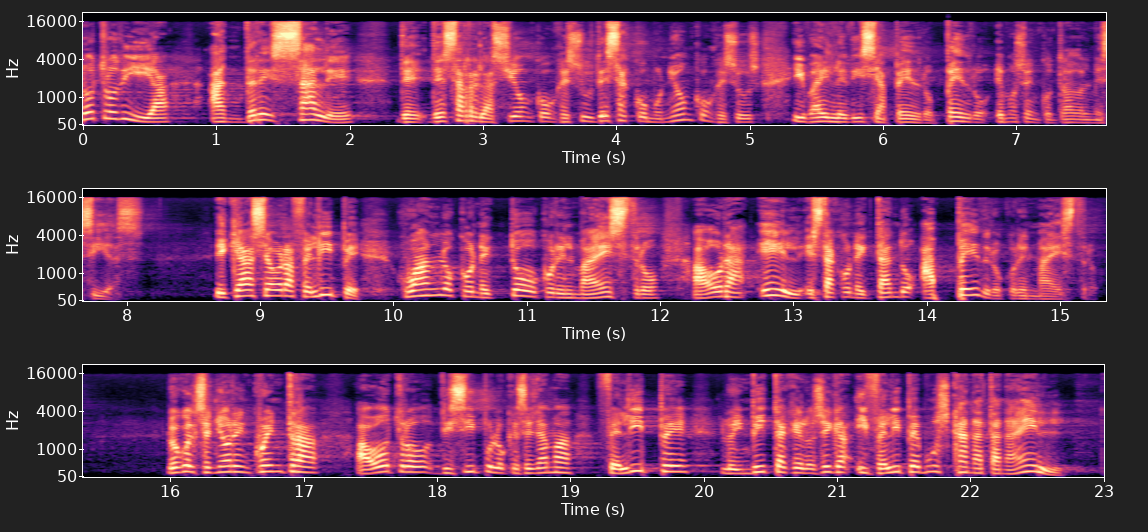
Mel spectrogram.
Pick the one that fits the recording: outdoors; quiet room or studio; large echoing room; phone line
large echoing room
